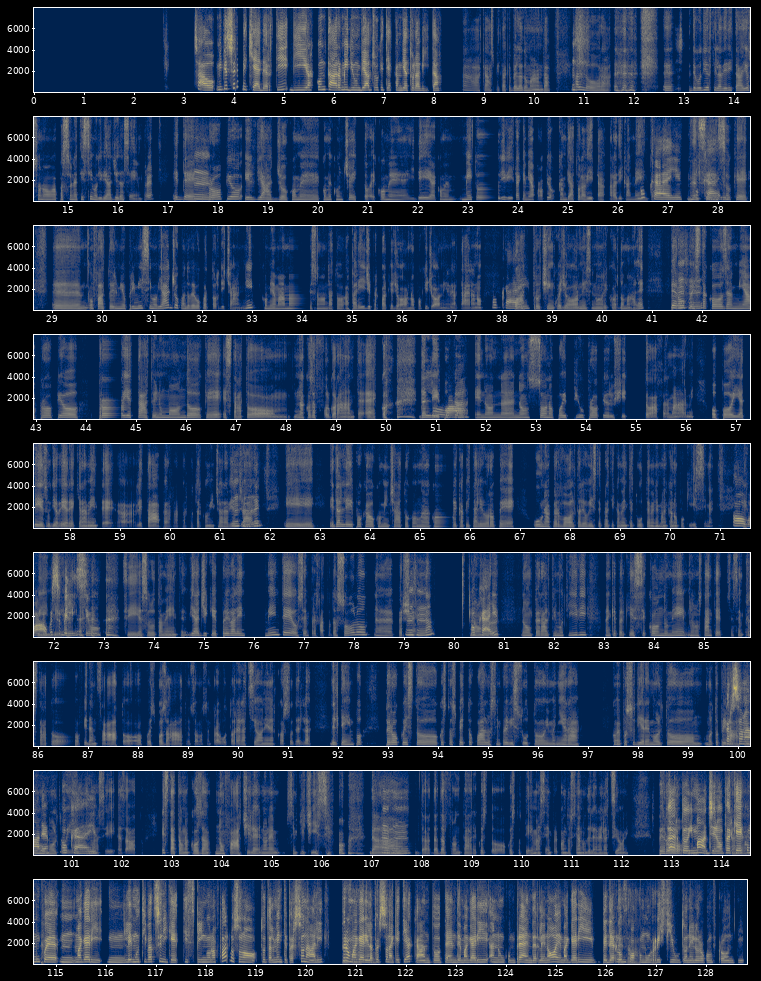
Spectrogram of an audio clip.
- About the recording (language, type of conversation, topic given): Italian, podcast, Qual è stato un viaggio che ti ha cambiato la vita?
- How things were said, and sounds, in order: chuckle; distorted speech; other background noise; "proprio" said as "propio"; "proprio" said as "propio"; "proprio" said as "propio"; chuckle; tapping; chuckle; tongue click; laughing while speaking: "semplicissimo"; chuckle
